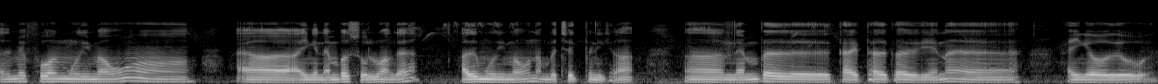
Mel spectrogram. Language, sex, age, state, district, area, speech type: Tamil, male, 18-30, Tamil Nadu, Namakkal, rural, spontaneous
